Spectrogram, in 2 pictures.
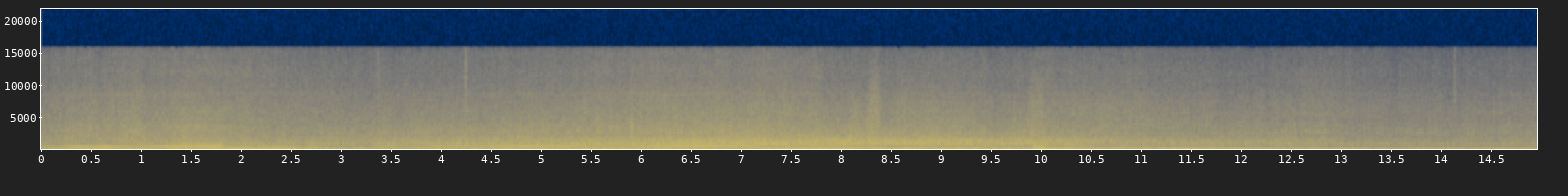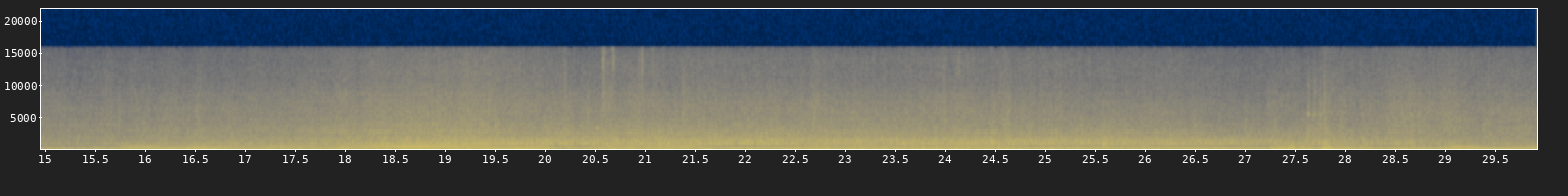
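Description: Toyota 86's 2.0-litre flat-four engine under way on a winding descent, its revs rising and falling again and again, with quick gear changes about a third of the way in, two-thirds of the way in and near the end. A steady rush of tyre and road noise runs underneath.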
